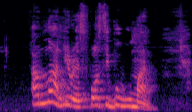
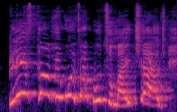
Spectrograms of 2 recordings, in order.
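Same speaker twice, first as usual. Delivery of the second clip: pleading cry; 11 semitones higher than usual. Retold or imitated. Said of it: "I knelt down".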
